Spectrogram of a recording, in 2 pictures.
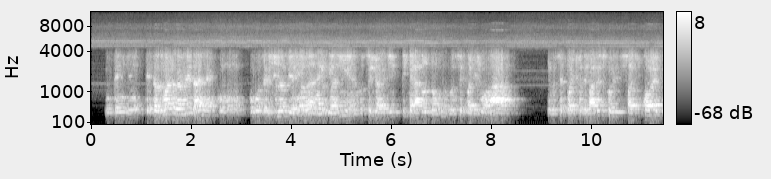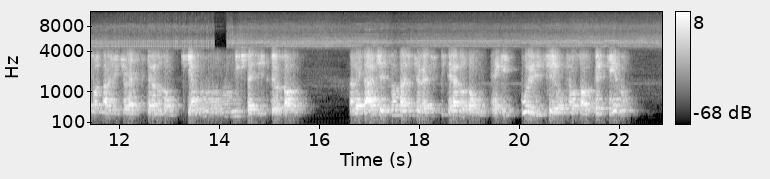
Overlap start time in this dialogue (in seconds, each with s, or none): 3.4 s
